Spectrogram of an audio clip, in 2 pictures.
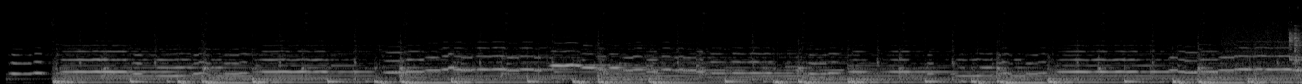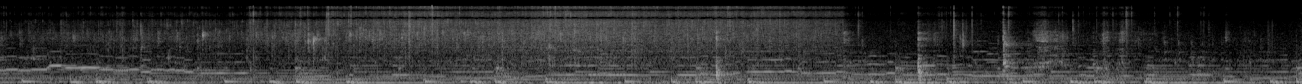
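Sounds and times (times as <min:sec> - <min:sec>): soft background music: 0:00.1 - 0:26.0
fish sizzling in hot oil: 0:12.4 - 0:26.0
metal spatula scraping a wok: 0:12.9 - 0:13.5, 0:14.1 - 0:26.0.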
